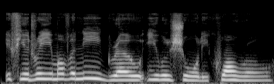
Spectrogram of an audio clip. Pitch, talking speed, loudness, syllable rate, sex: 215 Hz, 220 wpm, -14 LUFS, 5.3 syllables/s, female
